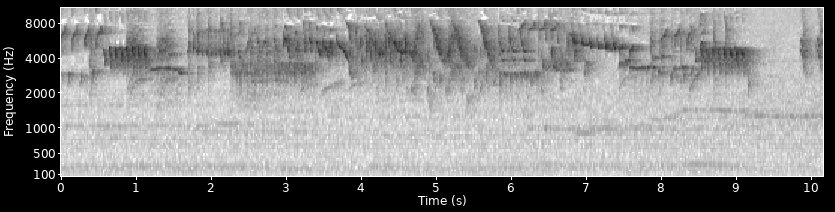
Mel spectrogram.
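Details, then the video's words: A Eurasian siskin singing in Kuwait: a fast, unbroken high twitter mixed with buzzy trills and wheezy notes, fading near the end over a faint low hum. "Green siskin singing"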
